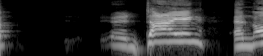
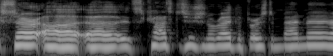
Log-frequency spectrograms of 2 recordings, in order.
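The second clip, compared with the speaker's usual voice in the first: hesitant, very soft, lower voice; meek protest; 6 semitones lower, 11 dB quieter than usual. Retold or imitated. Canvasser citing rights to HOA president, meek. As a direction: stammer a timid objection under your breath.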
